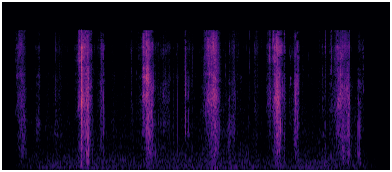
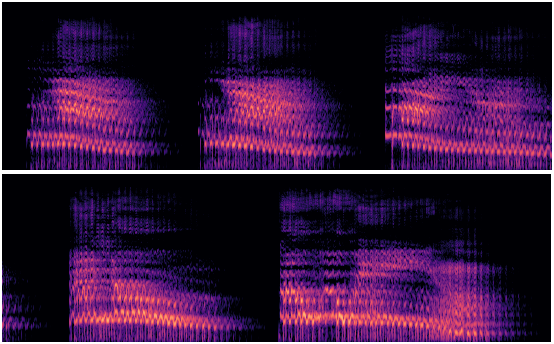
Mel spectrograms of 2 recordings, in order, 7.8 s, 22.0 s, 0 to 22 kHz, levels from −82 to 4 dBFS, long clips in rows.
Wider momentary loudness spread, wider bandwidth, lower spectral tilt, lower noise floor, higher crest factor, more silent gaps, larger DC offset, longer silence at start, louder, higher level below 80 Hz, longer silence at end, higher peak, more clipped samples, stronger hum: first, 25 LU vs 17 LU; second, 11.5 kHz vs 15 kHz; second, 2 dB/octave vs -4 dB/octave; second, -74 dBFS vs -83 dBFS; first, 32 dB vs 16 dB; neither; neither; second, 0.25 s vs 0.5 s; second, -35 LUFS vs -21 LUFS; second, -76 dBFS vs -62 dBFS; second, 0.55 s vs 1 s; about the same, -8 dBFS vs -6 dBFS; neither; neither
